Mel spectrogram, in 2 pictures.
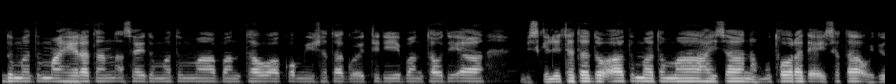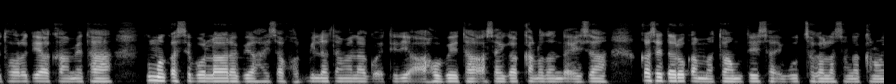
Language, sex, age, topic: Gamo, male, 18-24, government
